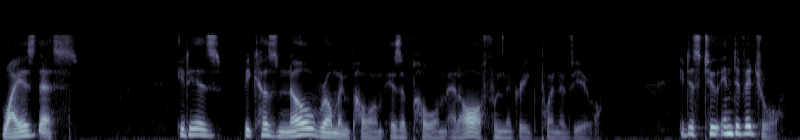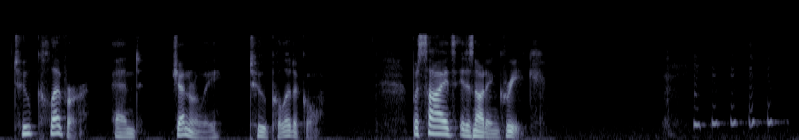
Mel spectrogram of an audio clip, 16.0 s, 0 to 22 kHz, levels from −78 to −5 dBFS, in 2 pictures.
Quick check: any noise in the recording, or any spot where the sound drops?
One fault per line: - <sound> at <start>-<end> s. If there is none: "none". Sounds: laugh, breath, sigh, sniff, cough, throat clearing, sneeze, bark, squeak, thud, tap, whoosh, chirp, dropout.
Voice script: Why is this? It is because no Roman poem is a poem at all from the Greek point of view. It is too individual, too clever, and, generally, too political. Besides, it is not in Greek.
- laugh at 14.6-15.9 s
